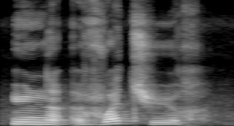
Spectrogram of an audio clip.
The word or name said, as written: une voiture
